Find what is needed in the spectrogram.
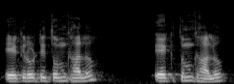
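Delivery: low, subdued motherly voice; lightly voiced mother, resigned and low; self-sacrificing mother. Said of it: "माँ कहती है".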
